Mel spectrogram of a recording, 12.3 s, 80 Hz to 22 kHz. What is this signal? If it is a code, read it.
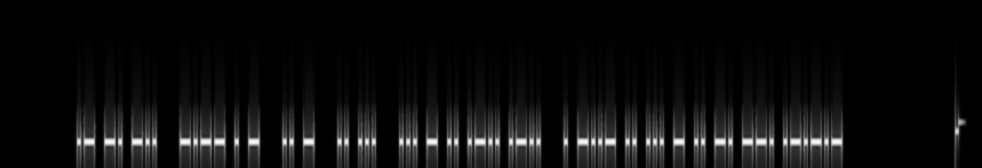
Morse code, heard as a keyed tone, about 28 wpm, 700 Hz. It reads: AND YET IT IS STILL EXISTING.
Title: Sentences from Top 1500 Words 28wpm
